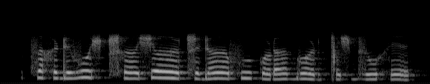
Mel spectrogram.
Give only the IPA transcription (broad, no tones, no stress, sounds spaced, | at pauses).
t͡s ɐ h ə ɖ ɪ v ʊː ʃ ʈ͡ʂʰ əː ʃ əː ʈ͡ʂ ɪ ɖ əː f u k o ɽ əː ɡ ʊː ɖ ǀ ɪ ʃ d͡z u h ɪ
